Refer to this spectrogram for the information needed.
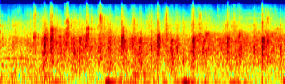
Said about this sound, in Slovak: Poprosíme potlesk.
